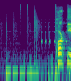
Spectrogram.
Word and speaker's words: Porky: use it you won porky is pronounced like pokey in japanese because he's a soft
